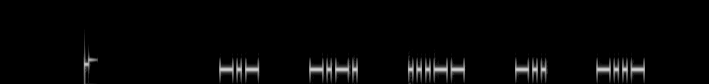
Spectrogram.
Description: Morse code, heard as a keyed tone, about 28 wpm, spaced as for 13 wpm, 700 Hz. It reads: KC3DX
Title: USA Call Signs - 5 Characters - 4x Character Spacing - 28wpm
